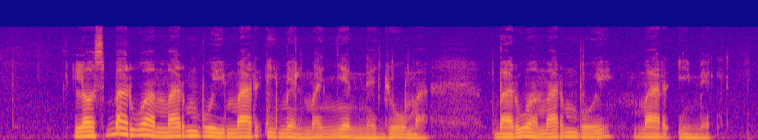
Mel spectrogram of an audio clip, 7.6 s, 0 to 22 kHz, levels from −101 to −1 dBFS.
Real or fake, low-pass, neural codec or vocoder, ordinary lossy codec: real; 9.9 kHz; none; none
